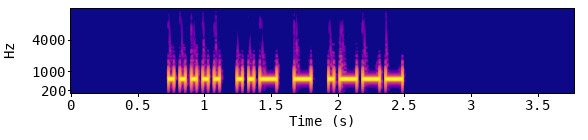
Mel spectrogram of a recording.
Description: Morse code, heard as a keyed tone, about 27 wpm, 700 Hz. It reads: 5UTJ
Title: Four Challenging Letter-Number Combinations 28wpm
